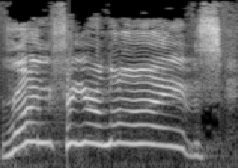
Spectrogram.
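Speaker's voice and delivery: very high, drawn-out terrified cry; panicked scream. Acted. Terrified townspeople fleeing the monster, screaming. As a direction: scream it as you flee. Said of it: "The people screamed".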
